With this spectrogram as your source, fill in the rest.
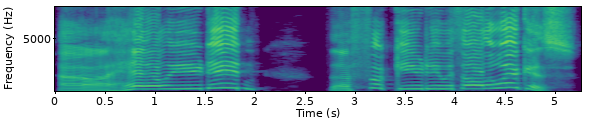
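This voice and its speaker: A blustering older miner in a tabletop game, loud and foul-mouthed, his voice cranked up high, as a man puts him on. He sounds gruff and lively and talks slowly. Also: heavily acted. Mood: angry.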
